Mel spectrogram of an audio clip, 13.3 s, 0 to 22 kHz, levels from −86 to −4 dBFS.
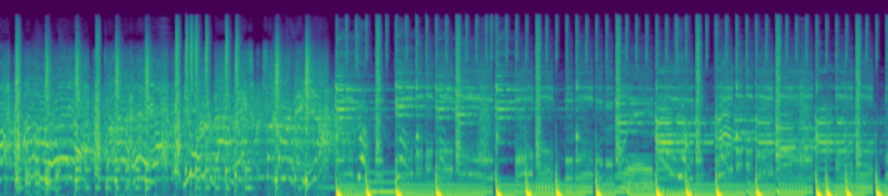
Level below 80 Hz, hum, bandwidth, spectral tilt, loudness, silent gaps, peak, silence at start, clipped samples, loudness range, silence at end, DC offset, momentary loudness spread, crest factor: -16 dBFS; none; 16.5 kHz; -4 dB/octave; -15 LUFS; none; 0 dBFS; 0 s; under 0.1%; 1 LU; 0 s; under 0.1%; 4 LU; 12 dB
